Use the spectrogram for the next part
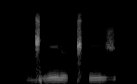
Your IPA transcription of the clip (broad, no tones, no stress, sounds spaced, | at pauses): ɡ͡ǁ ẽ ɾ ʏ ǁʰ ĩ ʒ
